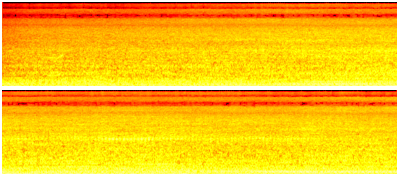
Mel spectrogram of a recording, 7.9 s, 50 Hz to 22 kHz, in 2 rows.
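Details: Land Rover, first drive in 25 years, after a new starter motor, a fuel system drain and fresh super unleaded, oil pressure gauge creeping up: deep, even rumble firming as it settles, no knocks or misses; healthy idle.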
